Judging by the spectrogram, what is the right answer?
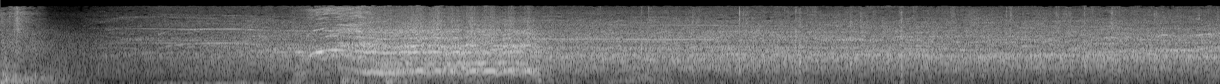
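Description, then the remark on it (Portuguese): A cavalry horse, frightened by a soldier's rifle shot, lets out one loud, shrill whinny partway through, rising above a constant, dense roar of crowd noise and commotion outside the United States Embassy that continues after it fades. “A cavalaria chegou, mas um soldado do exército disparou um tiro de fuzil que assustou os cavalos e criou um cenário de caos absoluto.”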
